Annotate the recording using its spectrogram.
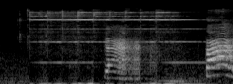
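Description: A steady ringing tone made of several pitches held together, starting just after the start and cutting off near the end, with a brief voice sound in the middle.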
